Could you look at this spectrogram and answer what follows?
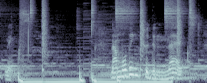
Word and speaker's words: Mx: annex for them right and it's pronounced as mix now moving to the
